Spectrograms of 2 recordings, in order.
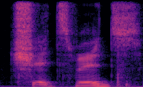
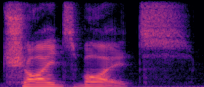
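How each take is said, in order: First: The vowels in the name are short. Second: The vowels in the name are long. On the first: The speaker calls it wrong. "It's not Chids Vids" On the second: The speaker calls it right. "That's right, you've been saying it wrong this whole time"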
